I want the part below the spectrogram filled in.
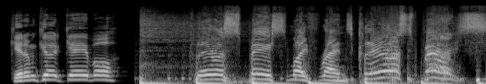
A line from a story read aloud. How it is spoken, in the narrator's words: Jonnet yells over his shoulder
